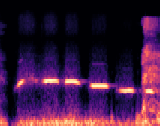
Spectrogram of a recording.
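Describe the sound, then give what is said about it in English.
Someone whistles a short, breathy run of steady notes that dip slightly in pitch near the end, fairly loud, followed by a brief rush of noisy breath. “And it's just, oh, I can't whistle.”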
